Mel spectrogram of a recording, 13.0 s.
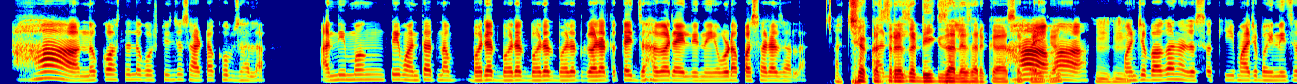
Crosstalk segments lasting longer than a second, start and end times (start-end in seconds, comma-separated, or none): none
